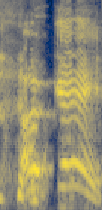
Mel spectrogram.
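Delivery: loud, high burst of helpless laughter.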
